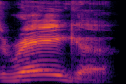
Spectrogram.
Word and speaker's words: Reger: Pronounced Rega. Rega, as in garden.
